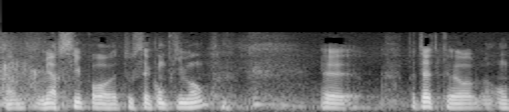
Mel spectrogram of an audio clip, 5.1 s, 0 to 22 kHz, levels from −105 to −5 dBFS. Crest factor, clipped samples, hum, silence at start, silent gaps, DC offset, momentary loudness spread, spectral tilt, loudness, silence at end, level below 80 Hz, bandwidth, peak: 18 dB; under 0.1%; none; 0 s; none; under 0.1%; 18 LU; -6.5 dB/octave; -26 LUFS; 0 s; -62 dBFS; 7.8 kHz; -8 dBFS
